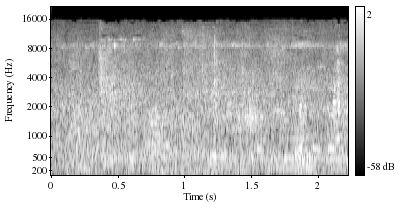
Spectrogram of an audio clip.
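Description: Indistinct murmur of many voices in a large echoing gym, with a few scattered knocks and clatter.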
